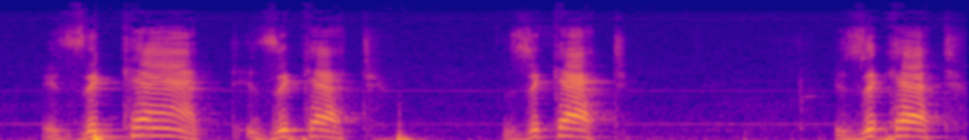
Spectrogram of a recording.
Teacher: Cat should be stressed more.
